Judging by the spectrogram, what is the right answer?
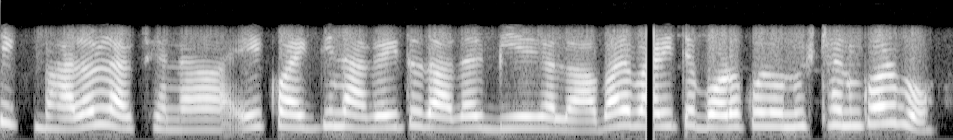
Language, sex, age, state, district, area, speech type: Bengali, female, 18-30, West Bengal, South 24 Parganas, rural, conversation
